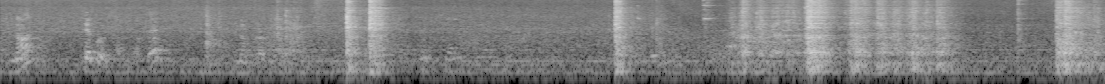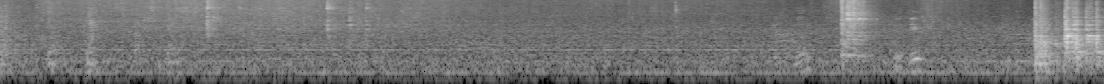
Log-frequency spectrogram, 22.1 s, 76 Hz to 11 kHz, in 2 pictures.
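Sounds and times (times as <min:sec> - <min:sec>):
utensils scraping a pan: 0:07.3 - 0:09.6.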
